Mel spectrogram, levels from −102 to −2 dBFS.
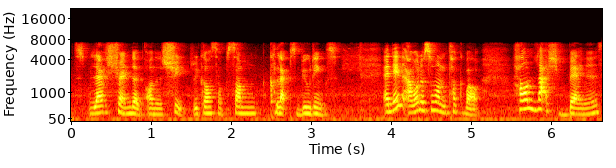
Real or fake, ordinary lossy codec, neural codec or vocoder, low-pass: real; none; none; 7.2 kHz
